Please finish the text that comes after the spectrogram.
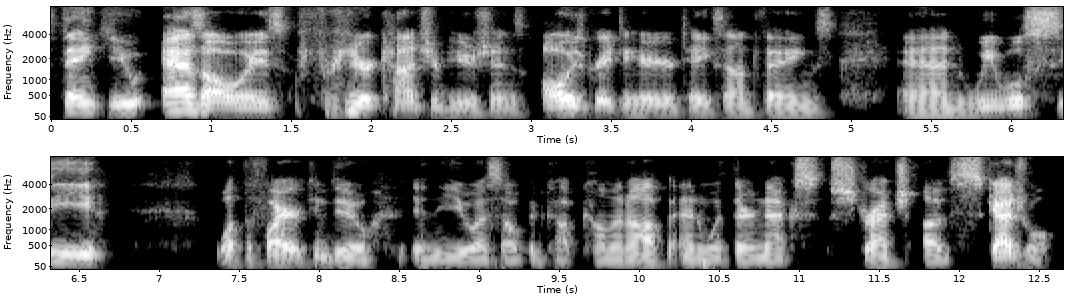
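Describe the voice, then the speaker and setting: A man hosting a soccer podcast solo, talking through results and rumors in an animated, opinionated way. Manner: animated, opinionated, swings from loud to low.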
